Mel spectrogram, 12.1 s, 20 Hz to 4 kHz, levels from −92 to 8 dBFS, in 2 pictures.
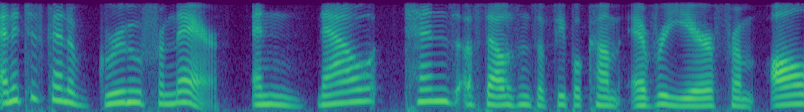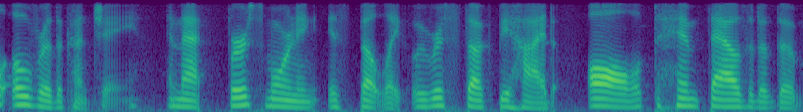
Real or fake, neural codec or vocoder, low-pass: fake; codec, 16 kHz, 0.2 kbps, FocalCodec; 3.6 kHz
